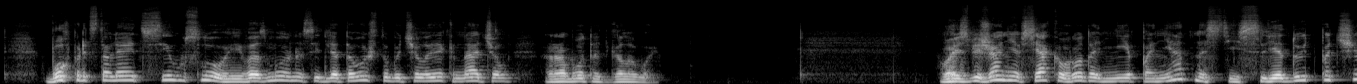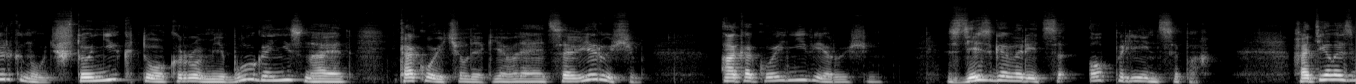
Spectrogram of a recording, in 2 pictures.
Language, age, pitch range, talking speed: Russian, 60-79, 130-185 Hz, 85 wpm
